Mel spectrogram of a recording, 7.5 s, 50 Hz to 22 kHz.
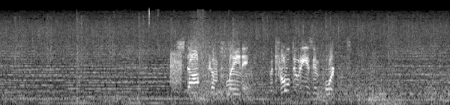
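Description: Steady rain with a low rumble of thunder fills a stormy battlefield in the game Valkyria Chronicles 4, a constant wash of downpour running throughout while voices speak over it in the middle.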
